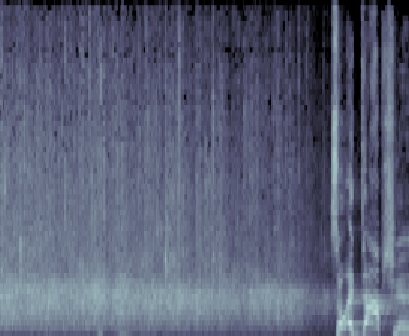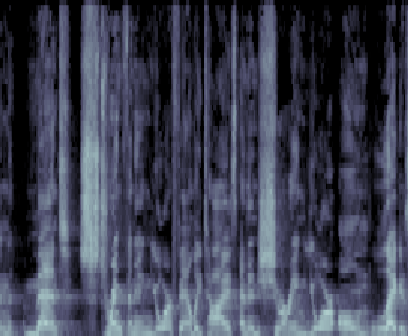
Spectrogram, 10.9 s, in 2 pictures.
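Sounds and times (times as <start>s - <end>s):
audience applause: 0.0s - 4.4s
speech: 4.5s - 10.8s.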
